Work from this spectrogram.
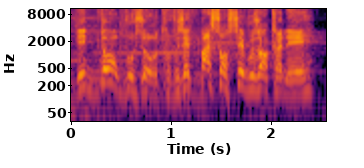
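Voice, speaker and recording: Man as a firm coach, high-pitched voice. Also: animated, moderate pace, loud music behind the voice, close to an everyday voice. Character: firm, composed male football coach. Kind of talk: dubbed cartoon acting.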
